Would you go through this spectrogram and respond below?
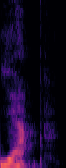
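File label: "x ray", British English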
